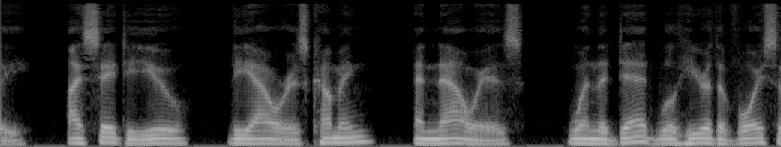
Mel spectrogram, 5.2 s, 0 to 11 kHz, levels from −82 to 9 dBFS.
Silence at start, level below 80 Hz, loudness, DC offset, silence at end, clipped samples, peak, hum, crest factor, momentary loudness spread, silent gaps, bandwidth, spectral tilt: 0 s; -42 dBFS; -24 LUFS; 0.3%; 0 s; under 0.1%; -6 dBFS; none; 16 dB; 8 LU; none; 10.5 kHz; -6.5 dB/octave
